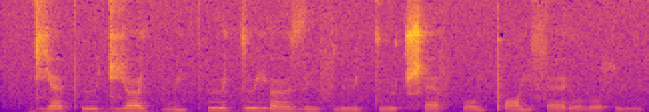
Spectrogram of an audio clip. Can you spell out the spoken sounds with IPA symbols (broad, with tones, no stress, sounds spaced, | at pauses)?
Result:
d͡ʑ ɛ˧ pʰ ʉ˧ d͡ʑ œ˥ lʲ b ʉ˩ j pʰ ʉ˥ lʲ d ʉ˥ j ɾ œ˧ z i˥ f l y˩ lʲ t ʉ˩ ʈ͡ʂʰ ɛ˥ f p o˩ j pʼ ɔ˧ j ɬ ɛ˩ ɾʲ o˩ l ʊ˩ ɬ y˩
